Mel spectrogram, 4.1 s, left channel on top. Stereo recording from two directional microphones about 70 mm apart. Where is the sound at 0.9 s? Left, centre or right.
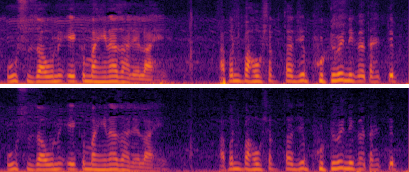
Right.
